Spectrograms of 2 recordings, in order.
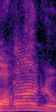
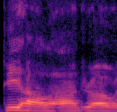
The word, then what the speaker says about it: Alejandro: Alejandro, but I was calling him D Alejandro, and he was like, "That's not it."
